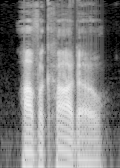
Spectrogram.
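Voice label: "avocado", American English; gcompris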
